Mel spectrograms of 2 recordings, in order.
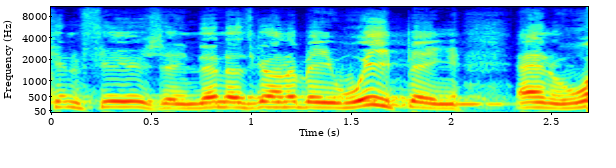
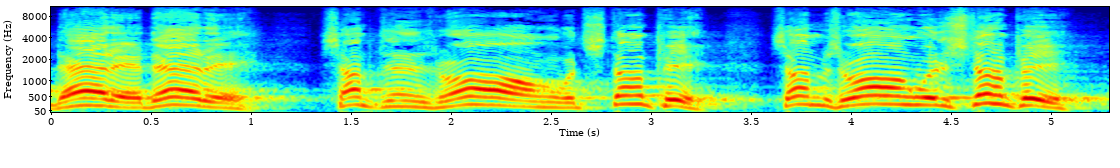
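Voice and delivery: put-on higher, louder alarmed child's call; frightened child calling; 8 semitones higher, 5 dB louder than usual. Little boy running inside to his father about his sick dog, loud alarmed call. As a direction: cry out for Daddy in a panic.

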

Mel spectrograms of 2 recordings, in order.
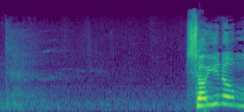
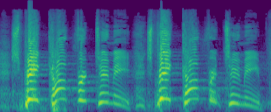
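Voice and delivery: much higher, louder begging; imitated pleading; 12 semitones higher, 5 dB louder than usual. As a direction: cry out for comfort. Sinner pleading voiced.

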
